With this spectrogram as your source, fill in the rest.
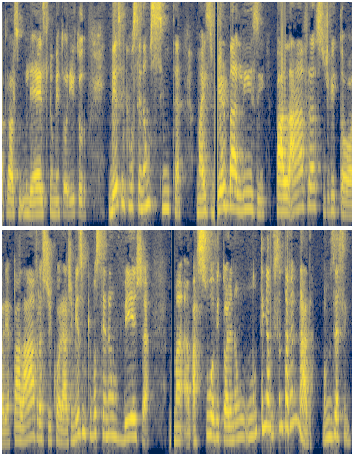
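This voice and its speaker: A woman's voice: a little high, a little mellow. Earnest Brazilian woman from São Paulo. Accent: Brazilian Portuguese, São Paulo. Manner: earnest, encouraging, repeats "né?". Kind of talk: faith-based live chat.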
